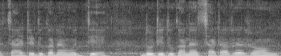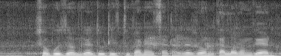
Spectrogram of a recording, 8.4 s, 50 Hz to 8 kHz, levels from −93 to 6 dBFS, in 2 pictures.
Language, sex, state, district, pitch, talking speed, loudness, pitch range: Bengali, male, Assam, Hailakandi, 140 Hz, 120 wpm, -16 LUFS, 135-140 Hz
